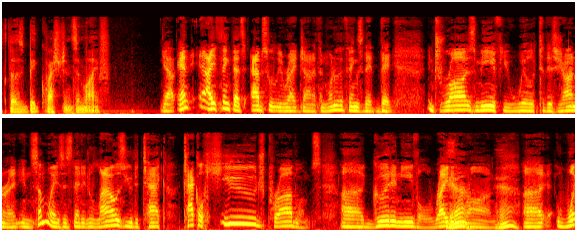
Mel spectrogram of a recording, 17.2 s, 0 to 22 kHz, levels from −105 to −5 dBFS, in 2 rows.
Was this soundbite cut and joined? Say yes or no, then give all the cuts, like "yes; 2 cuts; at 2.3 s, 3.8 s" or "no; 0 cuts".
yes; 1 cut; at 8.0 s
